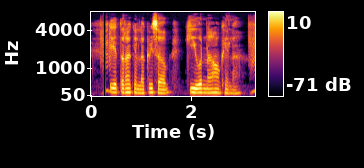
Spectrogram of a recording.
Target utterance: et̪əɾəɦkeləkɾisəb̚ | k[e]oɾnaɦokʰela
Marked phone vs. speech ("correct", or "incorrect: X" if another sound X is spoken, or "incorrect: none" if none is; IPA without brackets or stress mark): incorrect: i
